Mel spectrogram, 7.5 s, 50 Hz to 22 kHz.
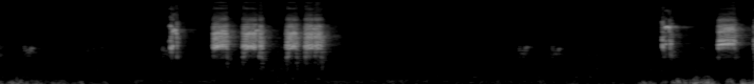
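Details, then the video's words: Sindhi black francolins, four birds in a calling competition: a note with a thin whistled tail, then three loud harsh grating bursts in quick succession, silence, and two more rasping notes at the end over faint low rumble. "4 سندھی کالے تیتر مقابلہ"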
